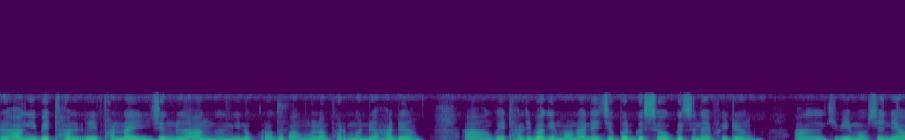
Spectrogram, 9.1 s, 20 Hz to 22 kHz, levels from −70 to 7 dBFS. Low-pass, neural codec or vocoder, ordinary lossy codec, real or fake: 7.2 kHz; none; Opus, 64 kbps; real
